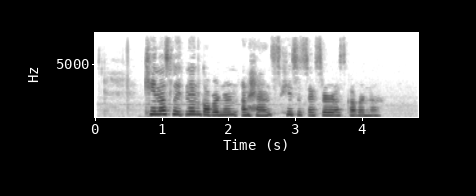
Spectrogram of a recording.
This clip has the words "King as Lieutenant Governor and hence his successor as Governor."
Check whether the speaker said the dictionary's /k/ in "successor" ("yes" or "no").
no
